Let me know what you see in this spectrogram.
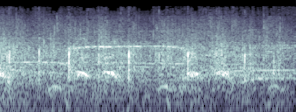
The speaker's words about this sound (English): The U.S. is the last team to arrive. Recognizing the United States of America. And the crowd erupts.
